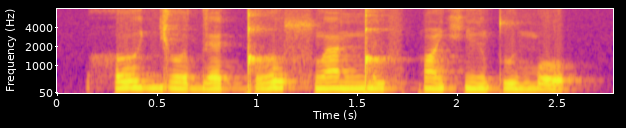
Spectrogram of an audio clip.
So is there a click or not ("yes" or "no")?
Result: yes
